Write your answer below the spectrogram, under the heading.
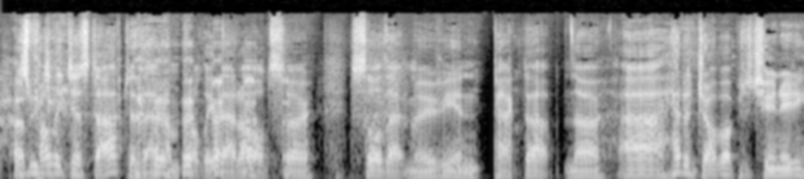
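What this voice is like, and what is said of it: Australian accent. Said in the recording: “Where's that accent? I mean, Australia.”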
